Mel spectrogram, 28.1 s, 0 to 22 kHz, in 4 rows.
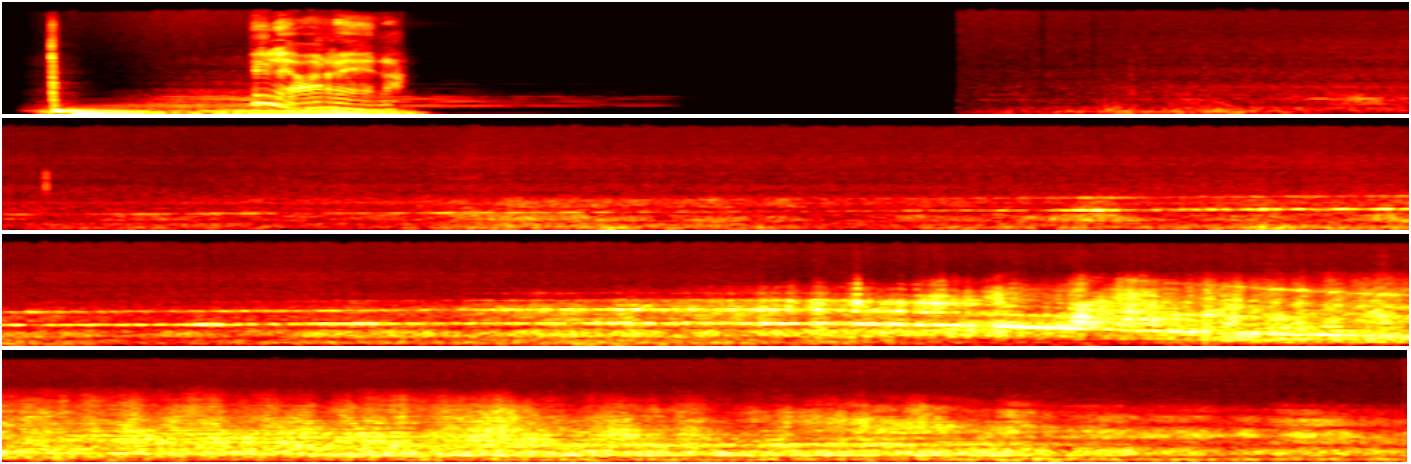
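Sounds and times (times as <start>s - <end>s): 
speech: 1.5s - 2.1s
fighter jet flying overhead: 5.8s - 28.1s.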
